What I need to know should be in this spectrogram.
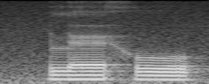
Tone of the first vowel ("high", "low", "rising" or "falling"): low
